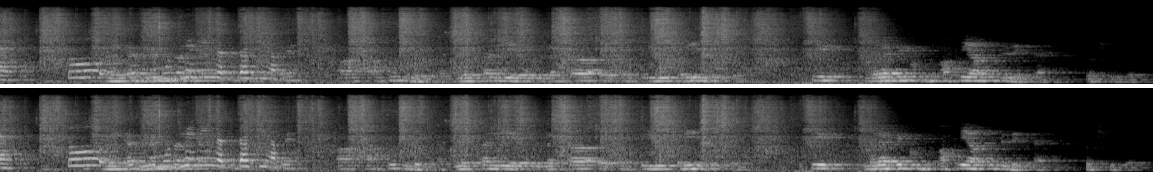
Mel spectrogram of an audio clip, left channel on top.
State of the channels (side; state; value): both; normal; correlation 0.69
